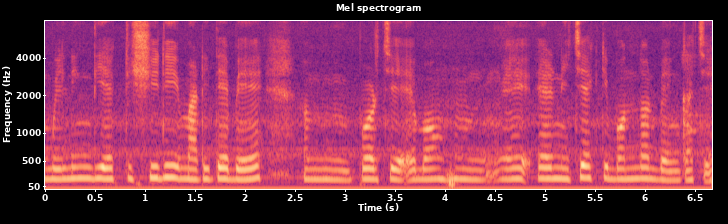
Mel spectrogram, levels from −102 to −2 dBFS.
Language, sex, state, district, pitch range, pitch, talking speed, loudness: Bengali, female, Assam, Hailakandi, 180-195 Hz, 185 Hz, 160 wpm, -17 LUFS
